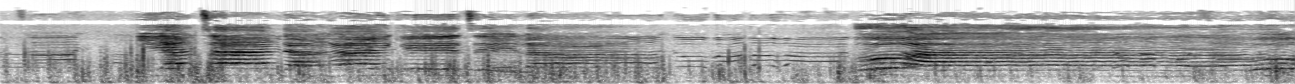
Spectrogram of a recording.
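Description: Women and girls singing together in high voices, one long note held near the end, with sharp percussive hits scattered through it.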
